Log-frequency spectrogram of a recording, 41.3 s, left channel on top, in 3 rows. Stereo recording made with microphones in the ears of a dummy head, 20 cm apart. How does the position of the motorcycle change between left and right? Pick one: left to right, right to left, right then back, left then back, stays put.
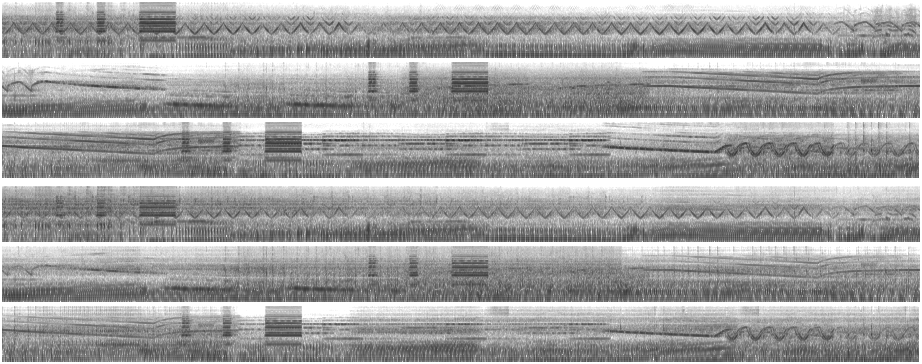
stays put.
